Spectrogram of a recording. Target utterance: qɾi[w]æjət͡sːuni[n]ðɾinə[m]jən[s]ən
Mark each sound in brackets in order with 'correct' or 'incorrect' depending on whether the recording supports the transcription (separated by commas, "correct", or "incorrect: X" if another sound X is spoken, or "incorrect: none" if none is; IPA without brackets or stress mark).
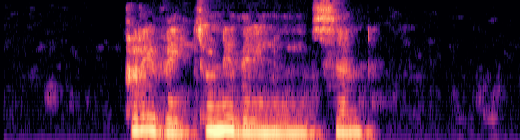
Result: incorrect: v, incorrect: none, correct, correct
